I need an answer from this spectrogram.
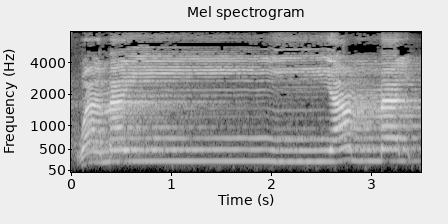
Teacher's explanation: لذهاب الحرف وبقاء الصفة. النون لم تكن واضحة في النطق ولكن صوتها ما زال موجودا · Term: ادغام بغنة ناقص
